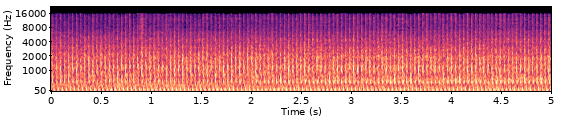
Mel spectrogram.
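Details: Isuzu Panther LS diesel after its engine was rebored with cast liners and its injector nozzles were serviced and adjusted, running Titan oil. It idles with a steady, even clatter of about two beats a second. It limped before; now it is clear, smooth and smoke-free.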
